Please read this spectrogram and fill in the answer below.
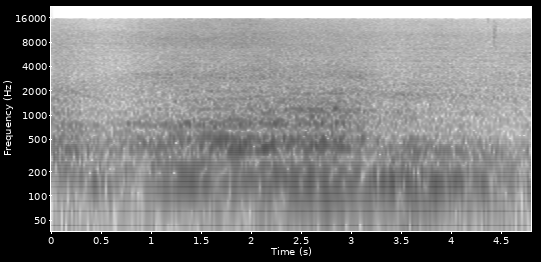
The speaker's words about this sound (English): I don't know whether you can hear that, but for me, the motorcycle noise was just way too loud.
